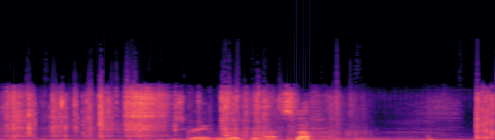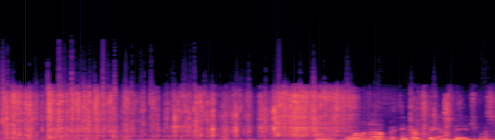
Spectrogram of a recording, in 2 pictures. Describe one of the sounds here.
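Small plastic bricks clatter and click in a tray.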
